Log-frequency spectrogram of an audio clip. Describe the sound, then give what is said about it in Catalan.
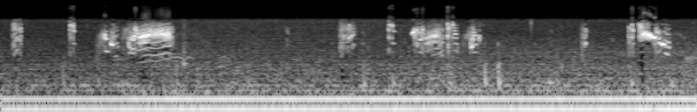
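Red-rumped swallow calls: a few short, high-pitched chirping bursts spaced out over a low, steady background hum, fairly faint overall. “En aquest cas anem a escoltar aquesta oreneta cua rogenca.”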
